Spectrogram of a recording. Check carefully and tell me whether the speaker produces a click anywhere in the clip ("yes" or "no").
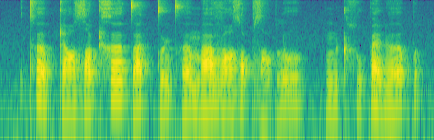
no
